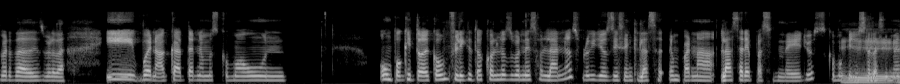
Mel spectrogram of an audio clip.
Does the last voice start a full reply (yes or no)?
no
